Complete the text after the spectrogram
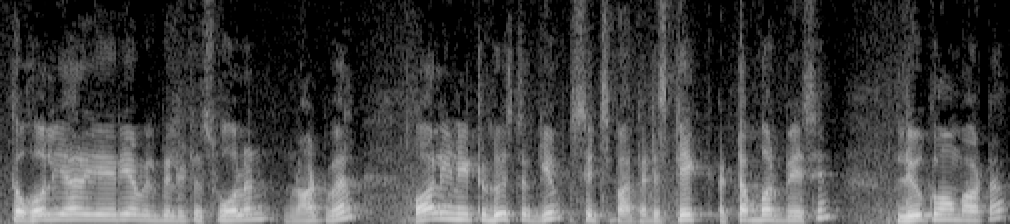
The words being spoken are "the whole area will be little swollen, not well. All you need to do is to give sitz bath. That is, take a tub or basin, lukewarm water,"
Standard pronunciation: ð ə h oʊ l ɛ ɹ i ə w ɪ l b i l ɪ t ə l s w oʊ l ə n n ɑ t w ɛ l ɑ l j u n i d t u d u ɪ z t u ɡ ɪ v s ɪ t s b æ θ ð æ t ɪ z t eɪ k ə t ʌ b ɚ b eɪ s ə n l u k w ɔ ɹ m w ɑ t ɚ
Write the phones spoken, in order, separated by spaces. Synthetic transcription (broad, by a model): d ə h oʊ l ɛ ɹ i ə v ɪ l b i l ɪ t ə l s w oʊ l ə n n ɑ t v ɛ l ɑ l j u n i d t u d u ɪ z t u ɡ ɪ v s ɪ t s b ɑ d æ t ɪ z t eɪ k ə t ʌ b ɚ b eɪ s ə n l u k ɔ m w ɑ t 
